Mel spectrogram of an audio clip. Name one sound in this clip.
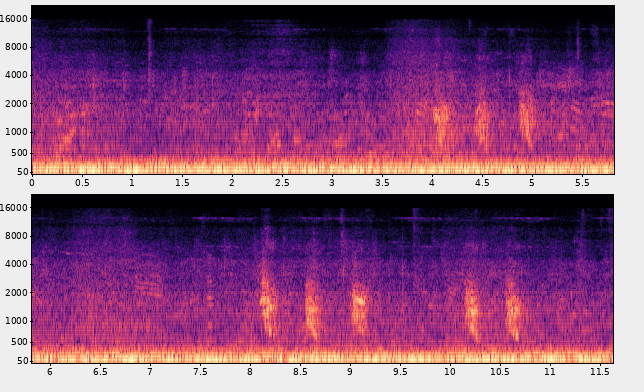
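People chatter and call out in the distance.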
